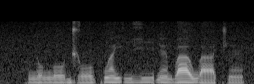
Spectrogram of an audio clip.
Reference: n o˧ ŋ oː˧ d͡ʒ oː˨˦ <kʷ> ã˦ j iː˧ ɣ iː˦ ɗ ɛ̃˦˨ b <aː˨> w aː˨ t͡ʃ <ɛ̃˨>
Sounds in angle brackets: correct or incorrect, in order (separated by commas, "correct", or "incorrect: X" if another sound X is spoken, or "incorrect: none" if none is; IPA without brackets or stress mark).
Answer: correct, incorrect: aː˦, correct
